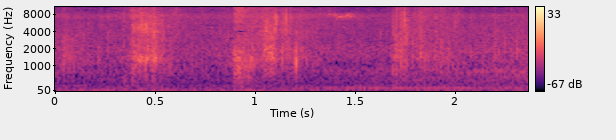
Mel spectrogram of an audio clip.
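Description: Footsteps crunching on a gravel trail, about two steps a second.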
